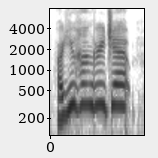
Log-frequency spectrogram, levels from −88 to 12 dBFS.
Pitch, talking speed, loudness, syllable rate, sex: 285 Hz, 190 wpm, -15 LUFS, 6.7 syllables/s, female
